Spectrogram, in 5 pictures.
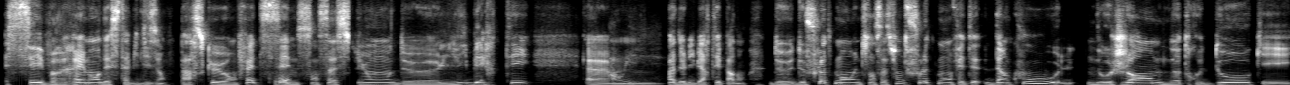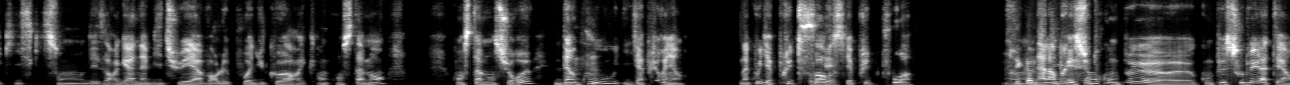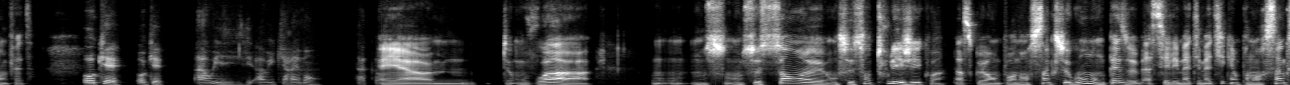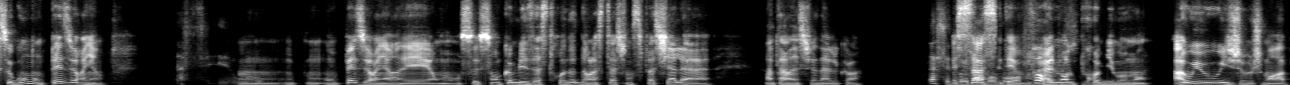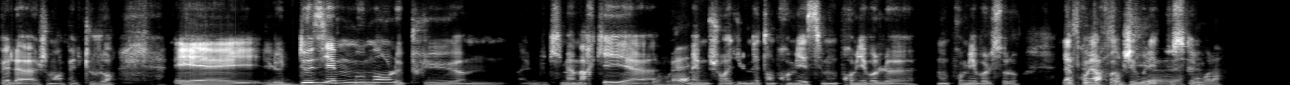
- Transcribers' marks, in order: stressed: "vraiment"; tapping; stressed: "ça"; stressed: "fort"
- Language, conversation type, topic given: French, podcast, Parle-nous d’un projet passion qui te tient à cœur ?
